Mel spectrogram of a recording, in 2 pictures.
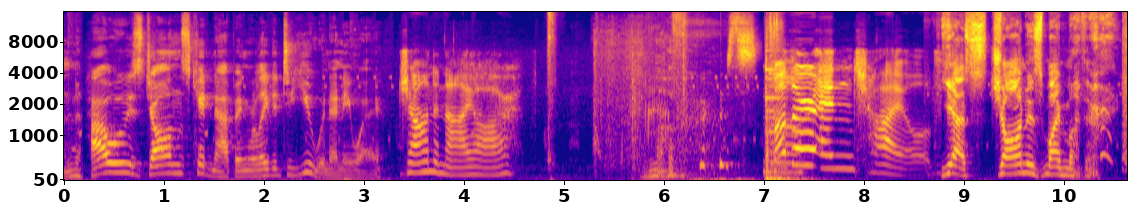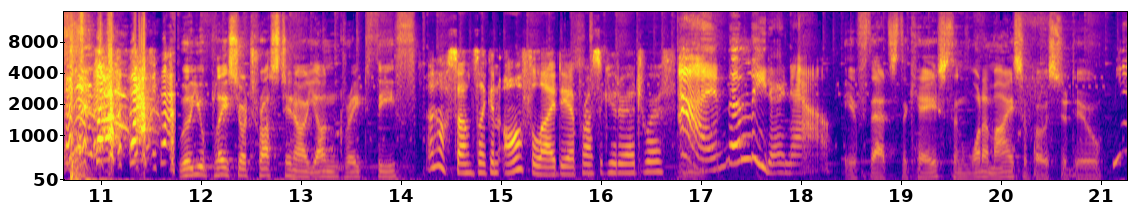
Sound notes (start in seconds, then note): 10.3 laughter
